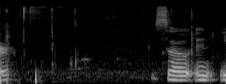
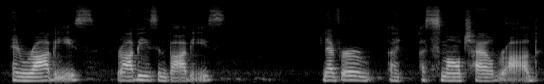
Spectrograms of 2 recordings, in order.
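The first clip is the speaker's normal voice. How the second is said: normal talking voice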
